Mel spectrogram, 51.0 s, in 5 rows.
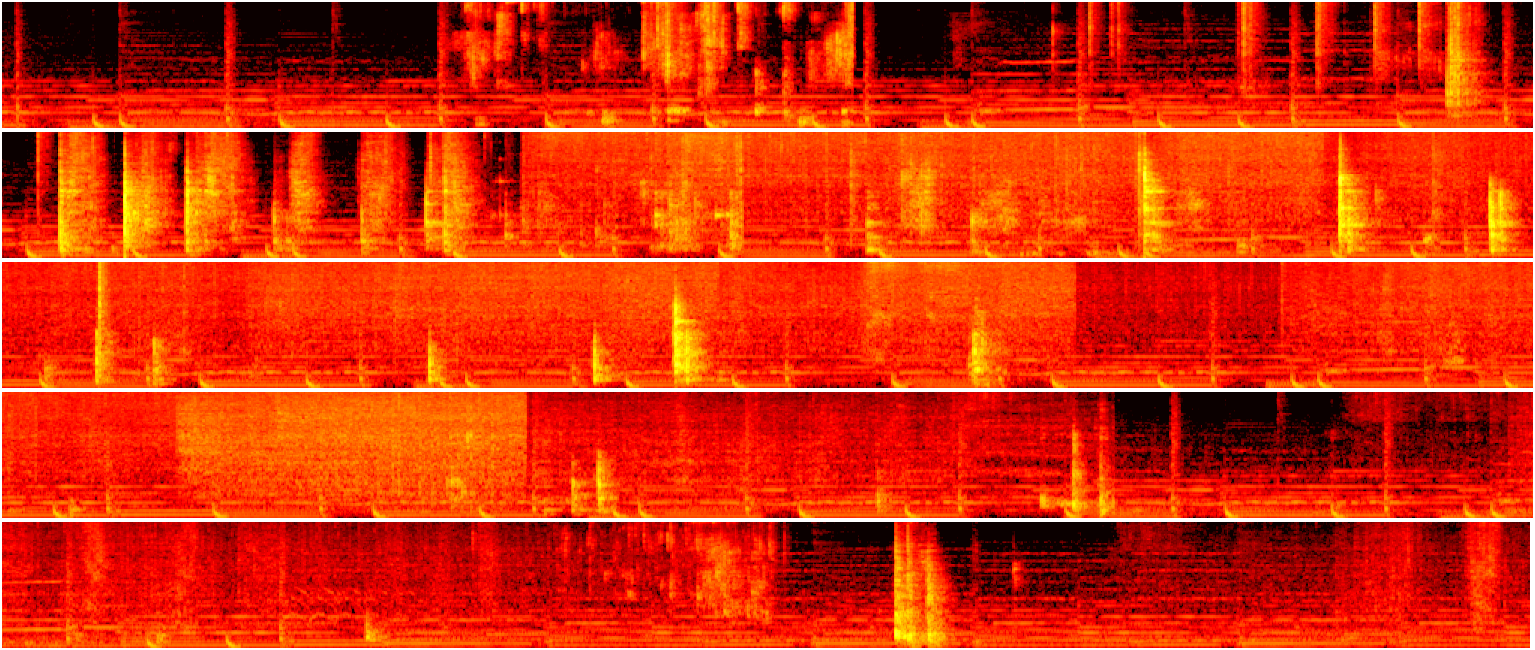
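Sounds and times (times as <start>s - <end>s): food sizzling: 3.0s - 5.7s, 8.2s - 38.0s, 39.7s - 46.0s, 48.3s - 51.0s
spices popping in hot oil: 3.0s - 5.7s, 7.0s - 7.6s, 8.2s - 37.8s, 40.7s - 46.0s
wooden spoon knocking on pan: 10.6s - 13.9s, 16.0s - 21.7s, 23.2s - 23.6s, 24.2s - 25.4s, 33.7s - 34.9s.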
